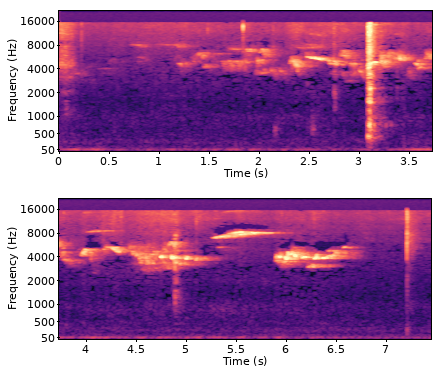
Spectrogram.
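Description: Faint songbird song, a run of high chirps and warbles that stops shortly before the end, with one sharp click about three seconds in.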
